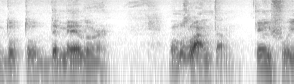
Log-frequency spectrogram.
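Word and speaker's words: Demeure: é eu acho que a pronúncia em francês é de melor Então vamos o doutor de melor ele ele foi morto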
